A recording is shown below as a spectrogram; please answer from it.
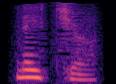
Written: nature

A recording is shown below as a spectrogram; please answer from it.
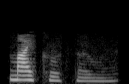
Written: microphone

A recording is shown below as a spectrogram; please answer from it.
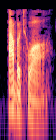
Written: abattoir

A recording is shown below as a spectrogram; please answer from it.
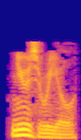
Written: newsreel

